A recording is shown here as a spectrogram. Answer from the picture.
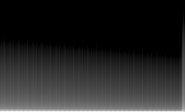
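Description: Deep, sustained synth bass tone ringing out at the tail of a slowed hip-hop track, slowly getting quieter, with no vocals.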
